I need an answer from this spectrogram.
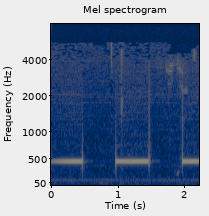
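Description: Telephone line tone as a caller is connected: a steady, low-pitched electronic tone in even on-off pulses, three beeps with short silent gaps, clean and moderately quiet with no speech.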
